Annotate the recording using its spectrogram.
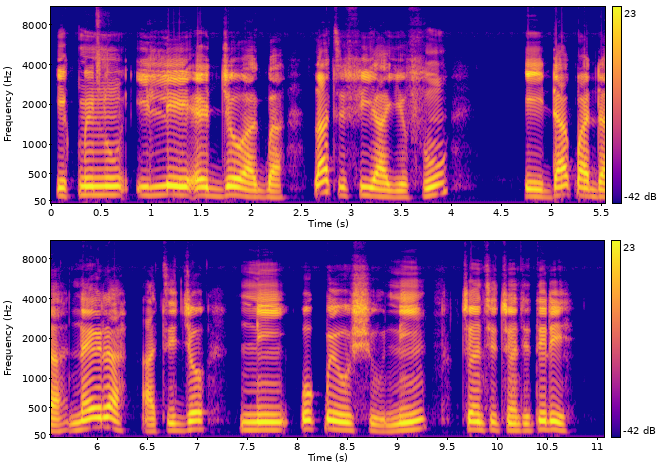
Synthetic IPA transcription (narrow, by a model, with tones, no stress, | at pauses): i˨k͡pĩ˧nũ˧i˧le˦ɛ˧d͡ʒɔ˦a˨ɡ͡ba˨ | la˦ti˧fi˧a˨je˨fũ˨˦ | i˨da˨˦k͡pa˧da˨nɛ̃˦i˦ɾa˦˨a̰˨ti˧d͡ʒɔ˦ | nĩ˧o˦k͡pe˦o˧ʃu˨nĩ˨˦ | twɛ̃˦˧nti˧twɛ̃˧nti˧ti˦ɾi˦˨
